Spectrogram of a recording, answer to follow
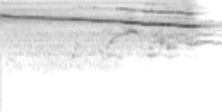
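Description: Small ground firework spraying a jet of sparks with a loud, shrill whistle that falls steadily in pitch over a hiss, starting suddenly and stopping abruptly after about two seconds.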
